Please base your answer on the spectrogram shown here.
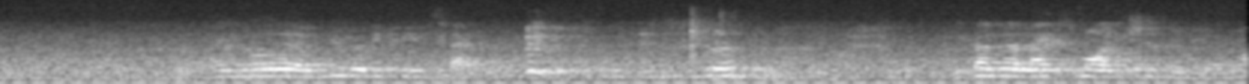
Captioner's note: laughter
